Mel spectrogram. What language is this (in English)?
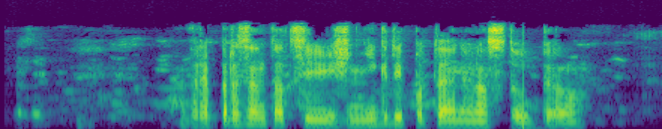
Czech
